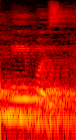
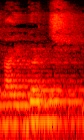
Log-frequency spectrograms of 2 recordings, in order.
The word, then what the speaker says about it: neighbours: इसका प्रोनाउंसिएशन है नेबर्स, NEIGH, नाइजच नहीं हो पढ़ना है इसको, NEIGH, नाइगच या नाइच नहीं पढ़ना, इट is called नेबर, NEIGH इज ने, NEIGH को प्रोनाउंस करेंगे ने, ठीक है, ने, नाइग नहीं पढ़ना है, NEIGH, नाइग नो, इंग्लिश है थोड़ा सा डिफरेंट है, NEIGH नाइग नहीं है, ने है, और बर, नेबर, इसको पढ़ते हैं नेबर,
